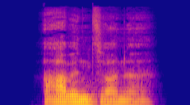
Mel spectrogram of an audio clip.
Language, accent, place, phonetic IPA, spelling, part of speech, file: German, Germany, Berlin, [ˈaːbn̩tˌzɔnə], Abendsonne, noun, De-Abendsonne.ogg
- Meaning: evening sun, setting sun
